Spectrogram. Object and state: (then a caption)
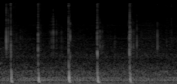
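Hollow-sounding baked soda bread loaf. Five dull, muffled taps on the bottom of a cooled gluten-free Irish soda bread loaf produce short, low thuds with almost no ring. The loaf sounds hollow, a sign it is baked through.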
